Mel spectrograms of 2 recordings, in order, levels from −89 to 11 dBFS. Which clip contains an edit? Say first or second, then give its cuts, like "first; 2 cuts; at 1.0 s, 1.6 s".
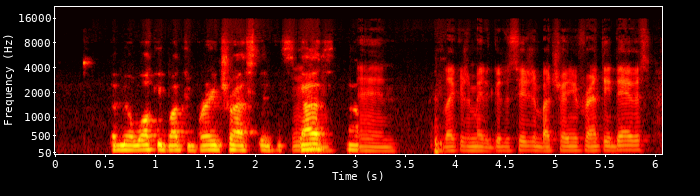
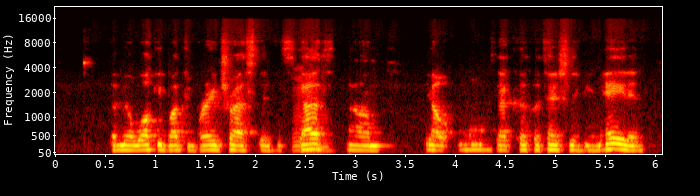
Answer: first; 1 cut; at 3.0 s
